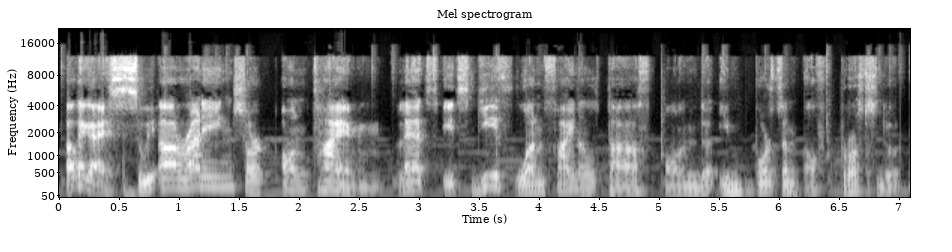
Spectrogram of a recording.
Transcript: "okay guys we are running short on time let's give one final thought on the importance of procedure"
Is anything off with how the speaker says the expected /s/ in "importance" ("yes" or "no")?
yes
